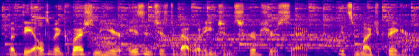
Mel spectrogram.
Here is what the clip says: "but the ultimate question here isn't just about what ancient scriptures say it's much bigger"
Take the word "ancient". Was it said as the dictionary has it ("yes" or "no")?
yes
